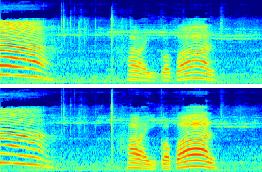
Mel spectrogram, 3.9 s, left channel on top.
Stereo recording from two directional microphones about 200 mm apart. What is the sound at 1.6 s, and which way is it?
Speech, 30° right (ahead or behind).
